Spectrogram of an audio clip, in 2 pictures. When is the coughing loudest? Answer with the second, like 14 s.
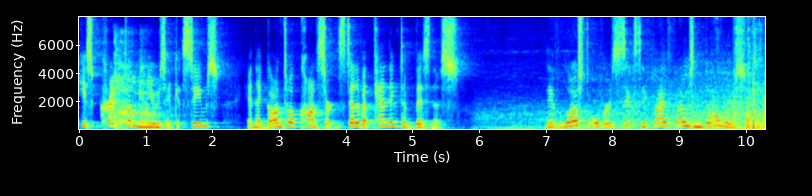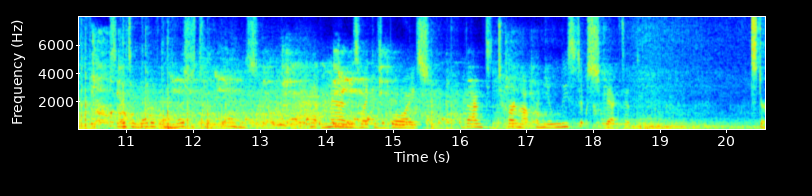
11 s.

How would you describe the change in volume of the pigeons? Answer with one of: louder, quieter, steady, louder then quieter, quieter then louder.
louder then quieter.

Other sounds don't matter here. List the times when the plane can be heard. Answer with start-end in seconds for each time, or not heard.
5.7-14.0, 18.4-20.5.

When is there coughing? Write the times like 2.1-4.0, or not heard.
0.5-1.4, 10.4-11.3, 16.6-17.4.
